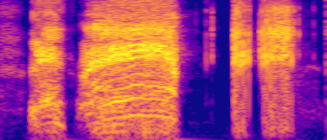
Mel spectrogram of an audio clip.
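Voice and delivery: high, loud strangled cat cry; cat cry imitation. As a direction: mimic a dying cat. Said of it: "and you hear the cat".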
